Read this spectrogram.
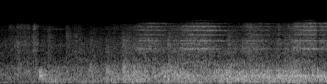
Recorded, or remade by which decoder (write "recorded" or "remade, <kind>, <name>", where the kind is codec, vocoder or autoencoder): recorded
